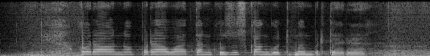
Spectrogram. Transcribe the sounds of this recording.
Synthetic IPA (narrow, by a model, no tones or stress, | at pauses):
ʔoɾaɔnɔpəɾawat̪ankusʊskaŋɡod̪̥ə̤mampərɖ̥a̤ɾa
